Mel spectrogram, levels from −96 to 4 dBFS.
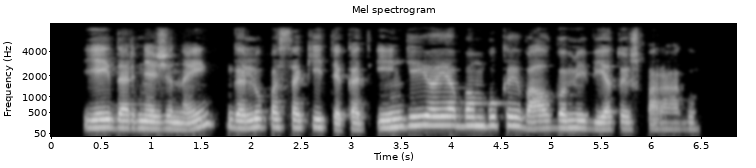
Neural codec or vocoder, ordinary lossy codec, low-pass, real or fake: none; MP3, 64 kbps; 7.2 kHz; real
